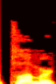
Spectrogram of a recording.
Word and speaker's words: plumber: I can send a plumber tomorrow. can의 시간대는 계속이지만 tomorrow에 의해 미래로 제한되었다. 플러머에서 비가 묵음으로 비 발음을 안 한다.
